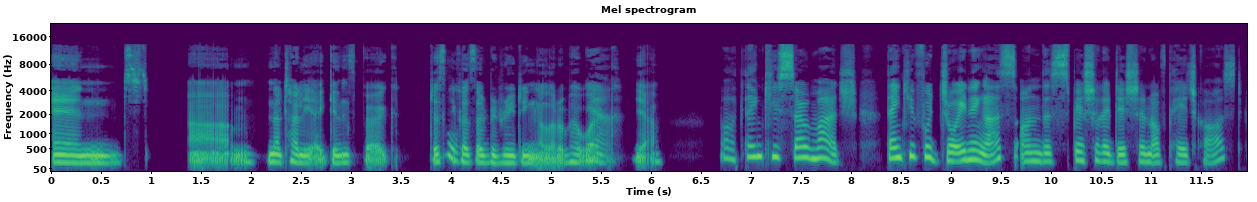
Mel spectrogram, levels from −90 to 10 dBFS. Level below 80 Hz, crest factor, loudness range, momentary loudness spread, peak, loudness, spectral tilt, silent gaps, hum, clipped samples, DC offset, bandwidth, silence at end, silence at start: -58 dBFS; 16 dB; 4 LU; 12 LU; -4 dBFS; -19 LUFS; -4.5 dB/octave; 6.57-6.67 s; none; under 0.1%; under 0.1%; 13.5 kHz; 0.15 s; 0 s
